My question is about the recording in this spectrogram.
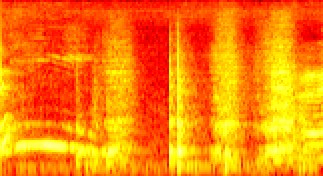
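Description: A pan lid scraping and knocking against the rim of a cooking pan as it is moved, with a sharp clack about a second in.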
